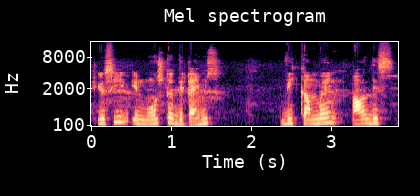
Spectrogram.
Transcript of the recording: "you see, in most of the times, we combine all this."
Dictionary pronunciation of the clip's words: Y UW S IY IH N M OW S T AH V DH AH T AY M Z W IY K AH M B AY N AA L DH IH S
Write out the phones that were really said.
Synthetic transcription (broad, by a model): Y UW S IY IH N M OW S T AH V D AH T AY M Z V IY K AH M B AY N AA L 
